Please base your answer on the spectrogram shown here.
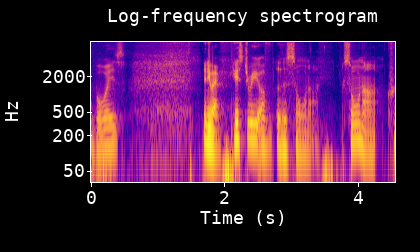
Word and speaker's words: sauna: goku vegeta the boys anyway history of the sauna sauna correctly pronounced so na so sona it's sauna sauna sauna is the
